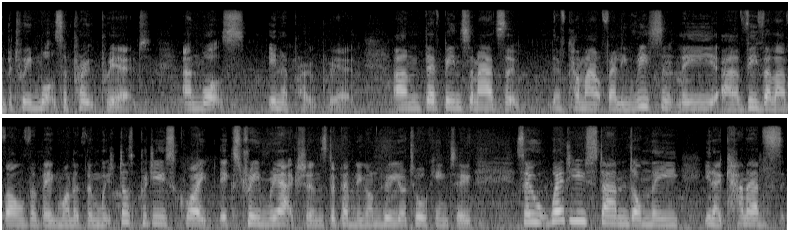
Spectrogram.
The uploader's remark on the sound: Live at Cannes Lions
